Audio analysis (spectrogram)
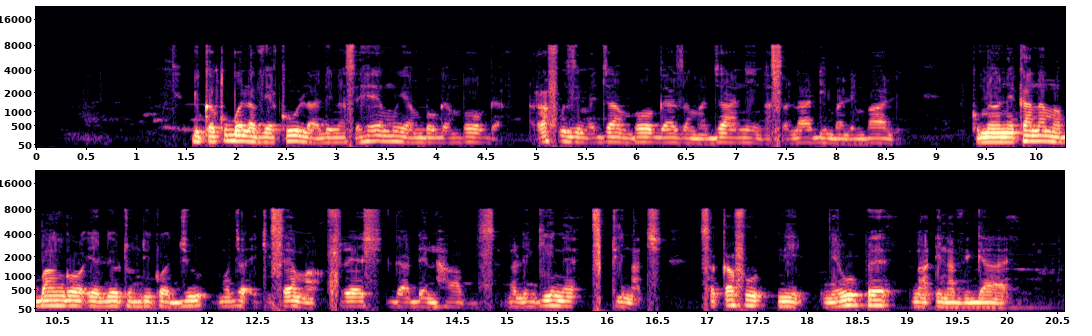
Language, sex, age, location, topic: Swahili, male, 18-24, Nairobi, finance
